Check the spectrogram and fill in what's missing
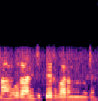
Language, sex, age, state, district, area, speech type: Tamil, female, 30-45, Tamil Nadu, Tiruchirappalli, rural, conversation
